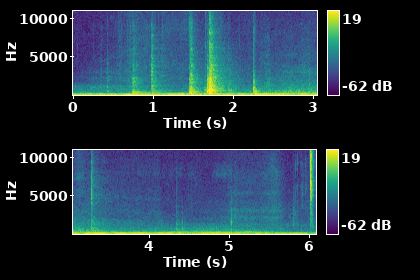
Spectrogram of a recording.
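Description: Pull-out cooktop slide in a travel trailer's outside kitchen being handled: a few short knocks and clicks, the loudest a little under two seconds in, over a steady low hum.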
